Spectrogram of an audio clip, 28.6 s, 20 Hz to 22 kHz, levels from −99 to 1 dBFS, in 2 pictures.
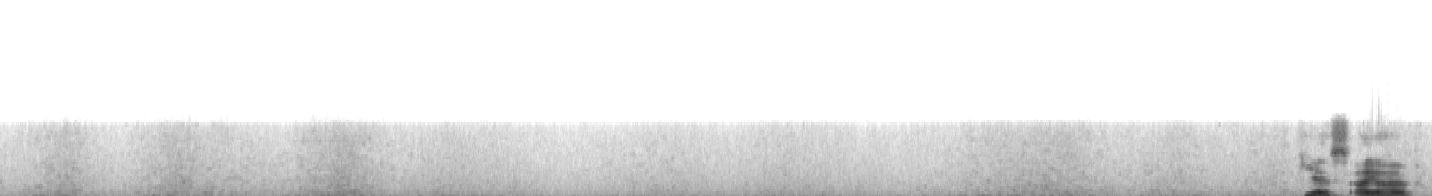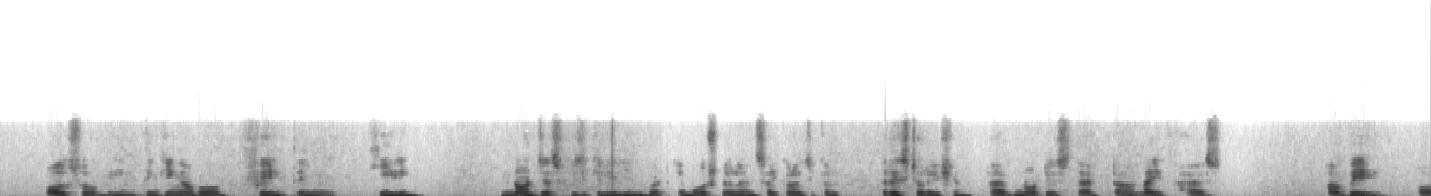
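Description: A noise suppressor runs throughout, pulling the steady room noise down by about 17 dB frame by frame. These are noise suppressor artifacts: the residual noise dips in the gaps and swells back under the speech.

From 13.02 to 13.57 s, speech is cut by the noise suppressor. It mistakes soft speech for noise and attenuates it by up to about 11 dB, for well over a tenth of a second in total, so it sounds swallowed. The same happens briefly at 15.71 to 15.80 s (about 11 dB) and again across 16.6 to 18.55 s, where roughly a third of a second of quiet detail drops by up to about 14 dB.

At 20.42 to 20.47 s a wireless microphone noise hit occurs. The radio link fades for a moment as reflections cancel, and receiver noise surges up. It comes through as a short swish of static, around 50 ms long.

The suppressor then bites hardest. Between 20.96 and 26.22 s, soft passages adding up to under a second are pushed down by up to about 17 dB and go faint. 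From 27.59 s to the end, speech drops by up to about 15 dB and sounds faint.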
